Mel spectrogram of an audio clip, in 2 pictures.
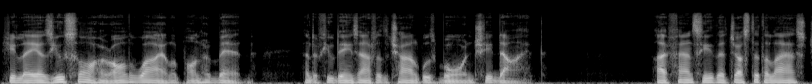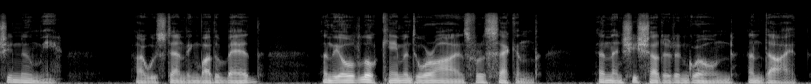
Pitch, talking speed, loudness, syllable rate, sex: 85 Hz, 215 wpm, -19 LUFS, 5.4 syllables/s, male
